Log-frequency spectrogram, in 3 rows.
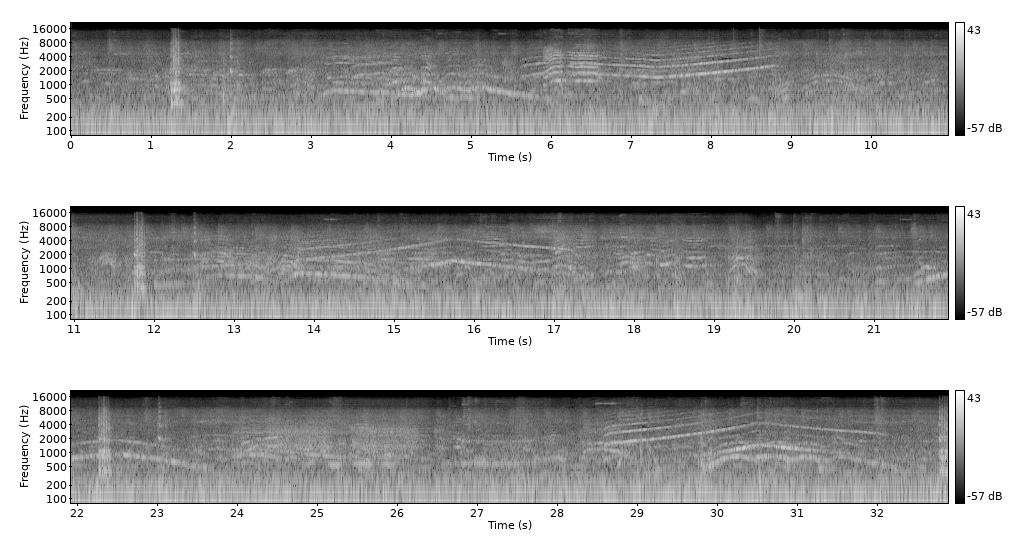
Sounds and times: carrousel 0.0 - 32.8

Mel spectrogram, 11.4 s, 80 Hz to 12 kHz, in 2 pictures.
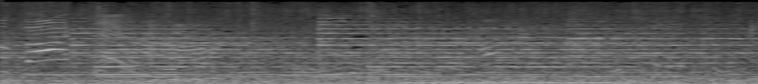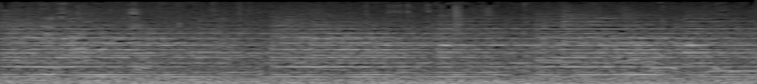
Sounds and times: church bells 0.0 - 11.3
people walking and talking 0.0 - 11.3
traffic 0.0 - 11.3

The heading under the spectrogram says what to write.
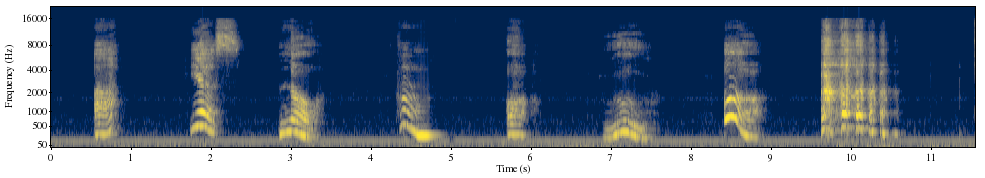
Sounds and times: cute girl dialogue sounds 0.6 - 1.0
cute girl dialogue sounds 1.8 - 3.4
cute girl dialogue sounds 4.4 - 4.9
cute girl dialogue sounds 5.7 - 6.1
cute girl dialogue sounds 6.9 - 7.6

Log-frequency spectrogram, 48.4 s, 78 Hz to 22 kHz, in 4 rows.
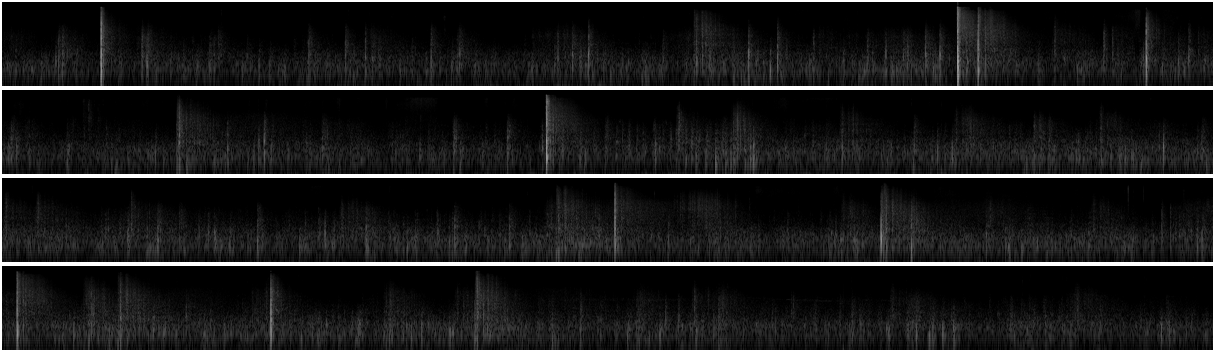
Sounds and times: Close and distant fireworks 0.0 - 48.4

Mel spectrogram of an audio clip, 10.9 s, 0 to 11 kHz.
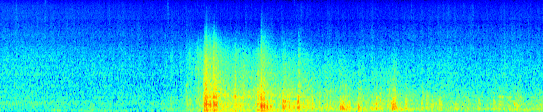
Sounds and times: rain on tin roof 0.0 - 10.8
thunderclaps 3.6 - 10.8

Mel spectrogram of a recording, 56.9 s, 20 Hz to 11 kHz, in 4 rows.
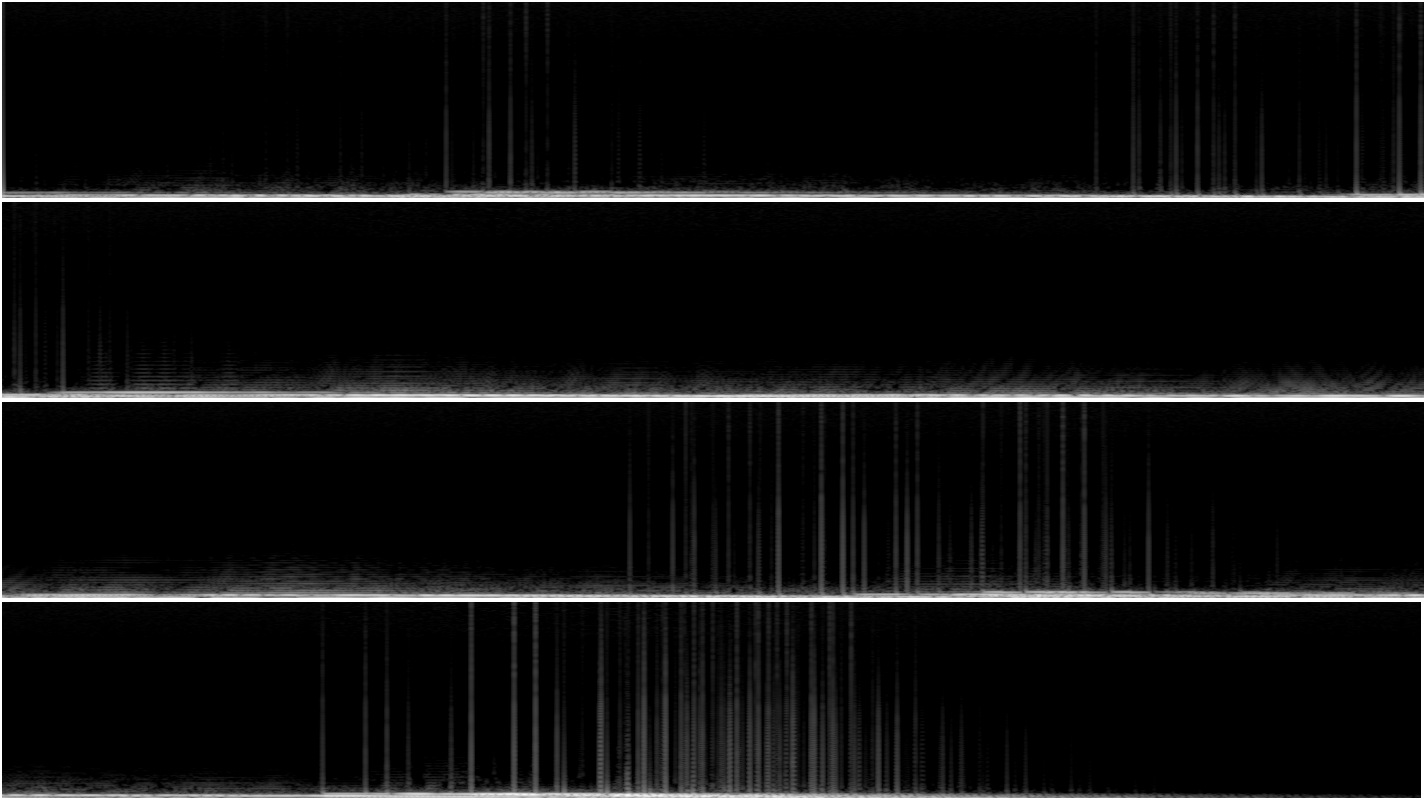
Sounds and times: sub bass 0.0 - 56.8
ASIO driver bugs 34.6 - 41.9
ASIO driver bugs 45.8 - 54.0

